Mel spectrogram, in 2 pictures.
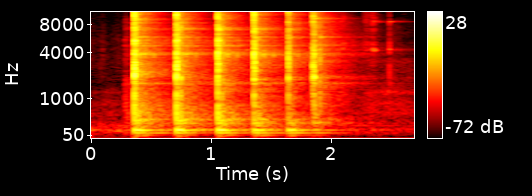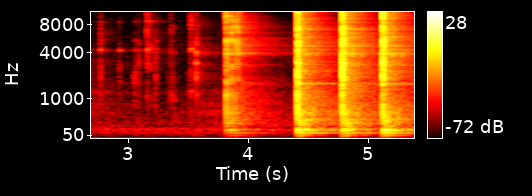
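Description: Hammer striking a steel punch to drive out the governor pins and bushings from a GM G80 locking differential case: about six sharp metallic blows in quick succession, a pause of about two seconds, then another run of quick blows.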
